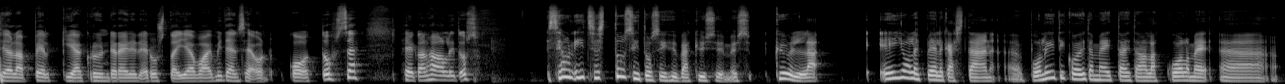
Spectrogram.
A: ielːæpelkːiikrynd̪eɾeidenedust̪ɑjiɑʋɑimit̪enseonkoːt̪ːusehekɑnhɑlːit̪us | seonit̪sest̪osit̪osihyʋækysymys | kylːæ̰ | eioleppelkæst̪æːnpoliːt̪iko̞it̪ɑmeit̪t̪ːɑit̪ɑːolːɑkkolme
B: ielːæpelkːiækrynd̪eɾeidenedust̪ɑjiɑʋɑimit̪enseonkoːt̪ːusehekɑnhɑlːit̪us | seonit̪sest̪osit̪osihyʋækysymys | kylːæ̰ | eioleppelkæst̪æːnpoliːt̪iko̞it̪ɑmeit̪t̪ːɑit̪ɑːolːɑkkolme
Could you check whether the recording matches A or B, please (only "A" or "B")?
B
